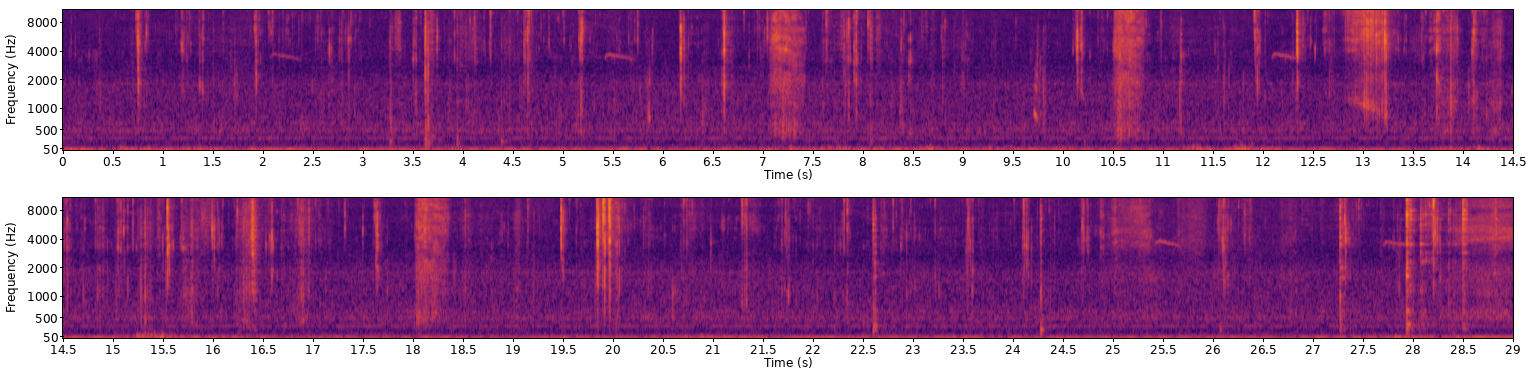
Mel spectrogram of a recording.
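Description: Close-up eating sounds: a person chewing and biting mouthfuls of rice and vegetables eaten by hand, with scattered sharp crunches and mouth clicks. A faint steady hum runs underneath.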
